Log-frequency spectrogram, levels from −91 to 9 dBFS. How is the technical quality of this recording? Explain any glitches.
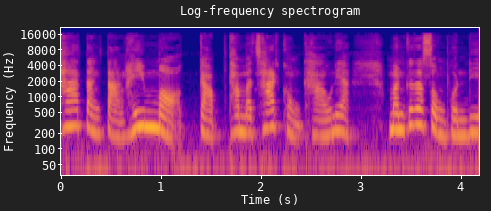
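No glitches are audible anywhere in this speech recording.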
